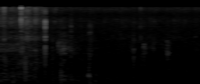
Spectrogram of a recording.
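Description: Near silence, with a few faint clicks in the first half second.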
